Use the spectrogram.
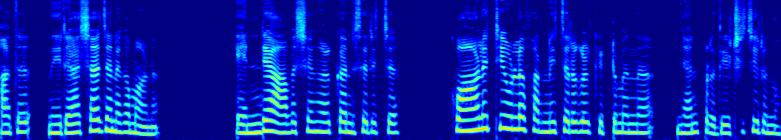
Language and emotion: Malayalam, sad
